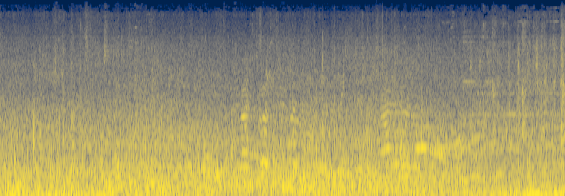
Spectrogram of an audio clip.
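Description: A crowd murmurs and footsteps echo in a large hall.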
